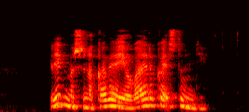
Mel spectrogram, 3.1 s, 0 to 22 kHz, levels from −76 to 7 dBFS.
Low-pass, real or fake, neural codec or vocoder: 7.2 kHz; real; none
